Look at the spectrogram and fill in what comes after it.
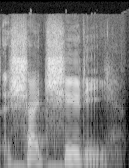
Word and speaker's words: Shaqiri: I met a guy from Albania who told me that Shaqiri's last name is pronounced Shaichiri, which is a fun fact.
